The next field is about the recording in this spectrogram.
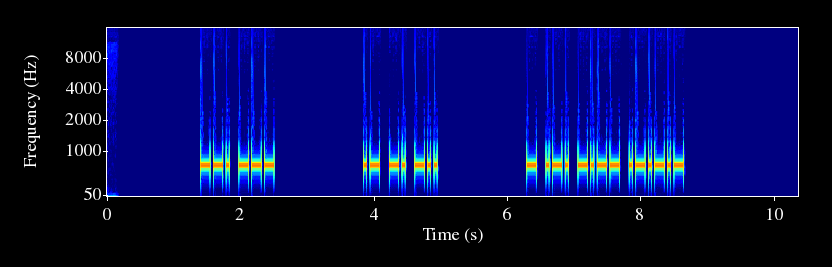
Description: Morse code, heard as a keyed tone, about 25 wpm, 700 Hz. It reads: GO AND TRY.
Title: 4x Word-Spacing - Sentences from Top 200 Words - 25wpm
